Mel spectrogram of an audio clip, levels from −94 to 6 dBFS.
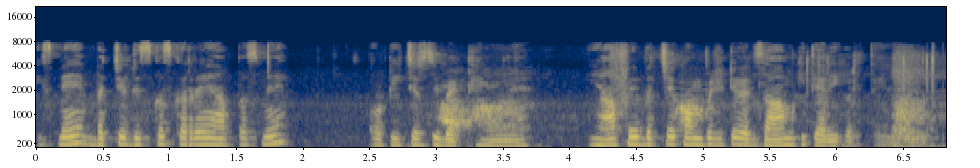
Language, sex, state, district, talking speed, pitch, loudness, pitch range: Hindi, female, Haryana, Rohtak, 200 wpm, 170 Hz, -19 LUFS, 155-180 Hz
